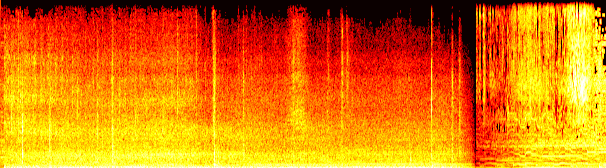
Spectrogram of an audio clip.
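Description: On-bike camera sound of a racing bicycle rolling slowly over rough tarmac: loud, steady rumble of wind and road on the camera mount, a few sharp clicks and a steady hum. About nine and a half seconds in it cuts off suddenly and gives way to a short electronic logo sting with wavering tones.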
